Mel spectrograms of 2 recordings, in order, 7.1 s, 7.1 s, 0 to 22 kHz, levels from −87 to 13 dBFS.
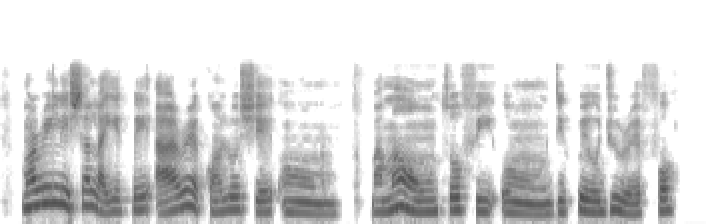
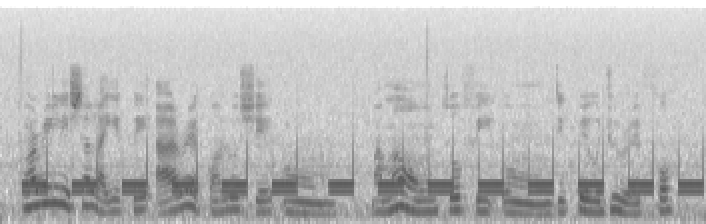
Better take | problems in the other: first | background sound (Telephone); 1 dB above the speech

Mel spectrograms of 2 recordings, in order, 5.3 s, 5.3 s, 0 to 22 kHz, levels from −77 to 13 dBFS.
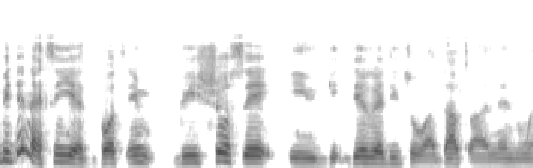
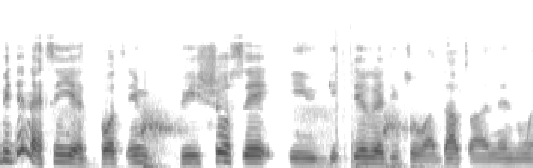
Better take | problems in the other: first | noise reduction (neural mask model RNNoise)

